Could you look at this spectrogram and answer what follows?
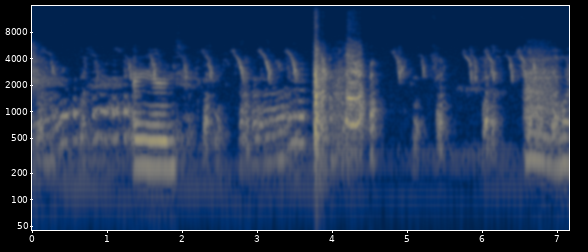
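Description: Frizzle, Silkie and Easter Egger chickens and their chicks cluck and chirp close by in a steady stream of short calls, with a few louder squawks and a brief human voice among them.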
